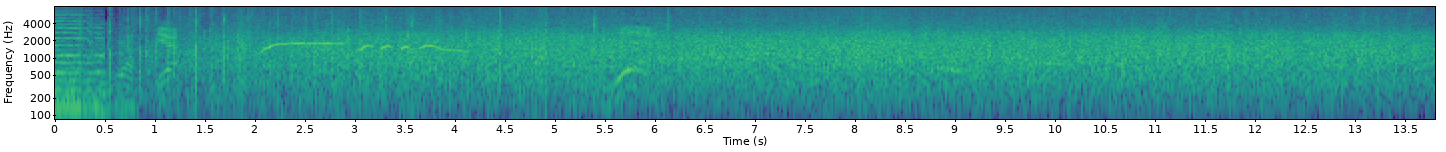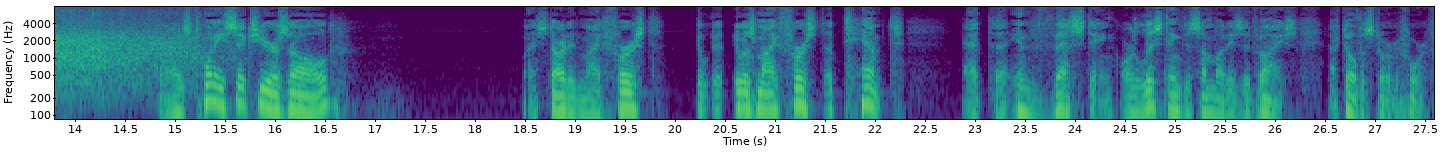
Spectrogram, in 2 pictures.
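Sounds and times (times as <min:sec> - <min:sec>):
audience applause: 0:00.2 - 0:15.6
speech: 0:15.2 - 0:16.7, 0:18.5 - 0:27.5.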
